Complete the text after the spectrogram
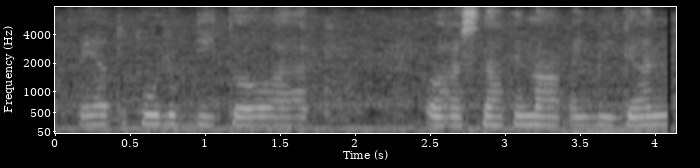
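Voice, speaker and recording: A woman speaks quietly, with audible room echo and noticeable background noise. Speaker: vlogger. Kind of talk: casual vlog. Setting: at home at night, others sleeping. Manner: halting, repetitive; hushed, speaking quietly.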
